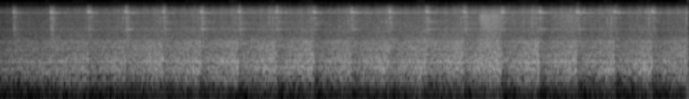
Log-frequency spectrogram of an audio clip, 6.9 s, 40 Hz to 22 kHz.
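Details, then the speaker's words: Forrest Model 2054 traveling-table bandsaw at 3,000 ft/min blade speed before cutting: steady whirr with a sharp tick about every third of a second from a setup blade thought to be bent (a hickey). "This is a blade that we've been using to set up the saw, and I think it's gotten bent, so it's got a little hickey to it. Won't affect the cutting, it's just obnoxious."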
